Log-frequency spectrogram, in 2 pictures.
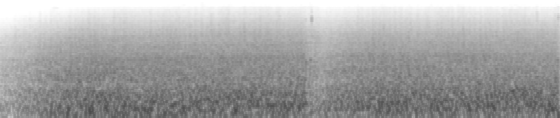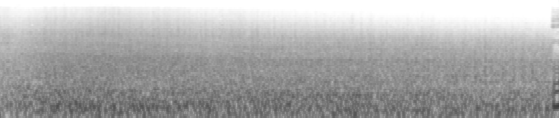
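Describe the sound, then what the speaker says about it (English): Train rolling along rail track in the city-building game Workers & Resources: Soviet Republic, a steady, loud rumble of wheels and wagons that continues throughout with brief dips, no voices. "That train is heading to a country far away."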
